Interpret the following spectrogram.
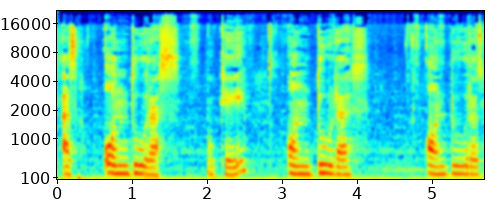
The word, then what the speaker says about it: Honduras: H is silent in Spanish. So this word right here is going to be pronounced as Honduras.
